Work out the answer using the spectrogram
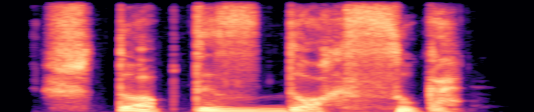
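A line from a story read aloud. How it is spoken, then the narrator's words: Furious distant growl. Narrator (Russian): кто-то яростно прорычал в глубине пещеры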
